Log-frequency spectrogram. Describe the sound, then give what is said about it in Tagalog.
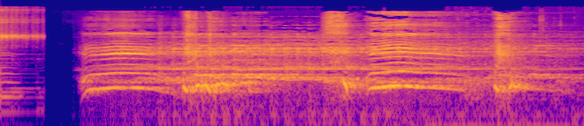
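An eerie, drawn-out wailing cry, the operator's new intro for the radio show Solero Nair, rises and falls in long, quavering moans, loud and sustained for several seconds after a brief tone at the start. “Ikaw ba yung umiiyak, classmate?”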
